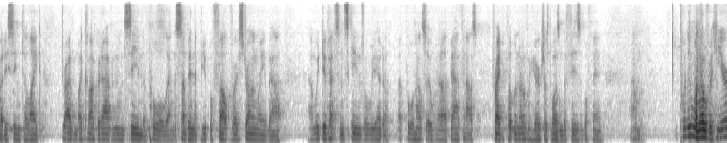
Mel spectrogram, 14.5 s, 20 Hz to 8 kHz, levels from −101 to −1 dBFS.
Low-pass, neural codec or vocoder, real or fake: 7.2 kHz; codec, 24 kHz, 0.9 kbps, WavTokenizer, medium speech release version 1; fake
